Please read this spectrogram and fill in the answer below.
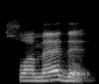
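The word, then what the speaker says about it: صمد: সামাদ এই দালটা কলকলা হবে। দালটা সামনে মানে সাকিন করলে তখন হালকা জবরের আভাস পাওয়া যায়, কিন্তু জবর সরাসরি উচ্চারণ করা যাবে না, লাফ দিয়ে উঠবে কিরকম, আল্লাহু সামাদ।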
